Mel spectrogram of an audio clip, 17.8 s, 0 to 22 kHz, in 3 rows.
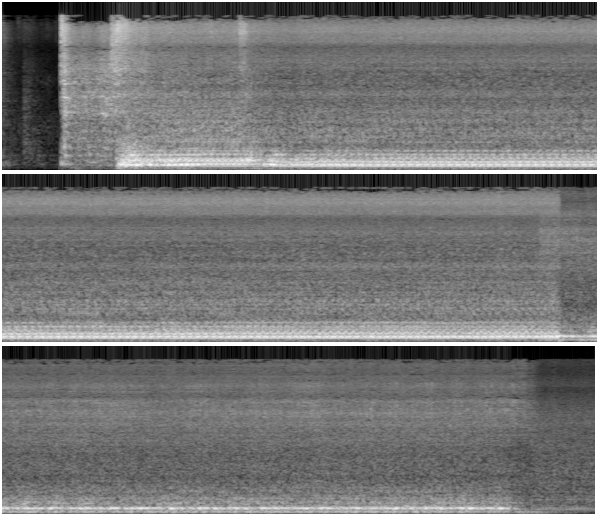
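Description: Carbureted V8 engine cranking and catching, then running at a steady idle to warm up before PCV valve tuning. About two thirds of the way through it settles a little quieter, and near the end the sound drops away.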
